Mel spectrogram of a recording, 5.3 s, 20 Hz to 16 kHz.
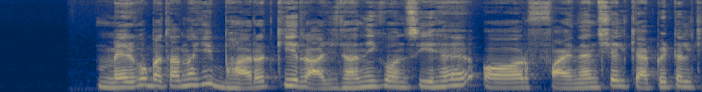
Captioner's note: speaker 5 speaking in Hindi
